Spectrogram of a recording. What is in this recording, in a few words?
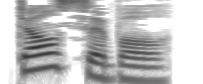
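"dulcibelle", English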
